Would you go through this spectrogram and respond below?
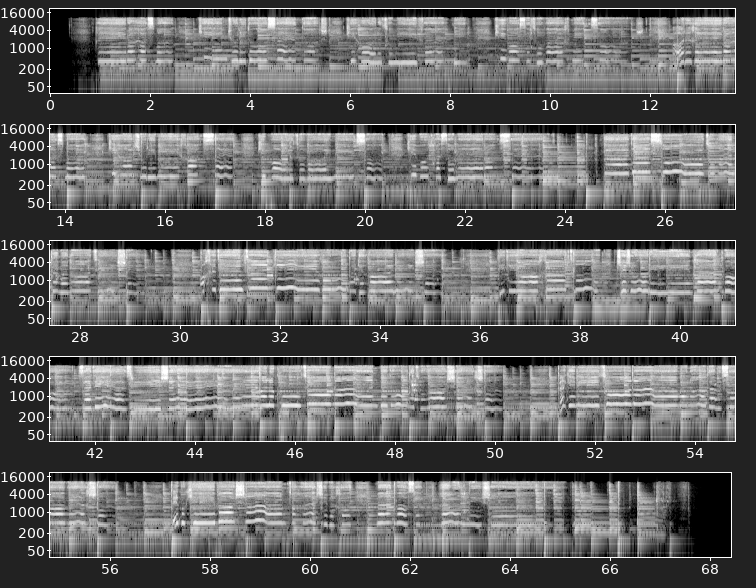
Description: با گیتار صدای زن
